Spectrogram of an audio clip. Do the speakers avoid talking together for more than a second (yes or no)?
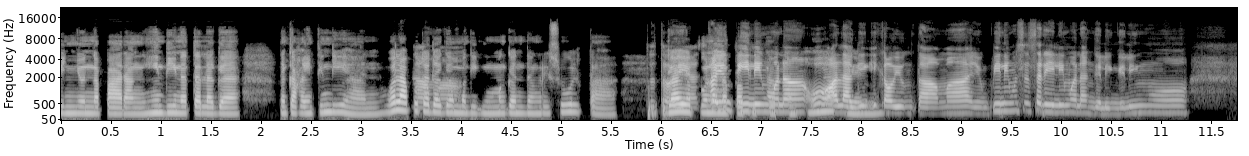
no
